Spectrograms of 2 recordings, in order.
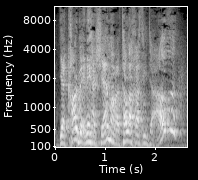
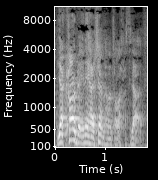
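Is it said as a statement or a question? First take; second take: question; statement. First: It is said as an incredulous question. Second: It is said as a plain statement.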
